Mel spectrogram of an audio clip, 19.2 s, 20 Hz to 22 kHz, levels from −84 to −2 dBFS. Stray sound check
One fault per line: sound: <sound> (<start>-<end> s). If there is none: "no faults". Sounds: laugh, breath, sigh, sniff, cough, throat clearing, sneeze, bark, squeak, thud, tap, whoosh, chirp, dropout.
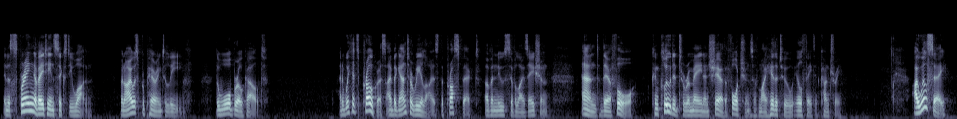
no faults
